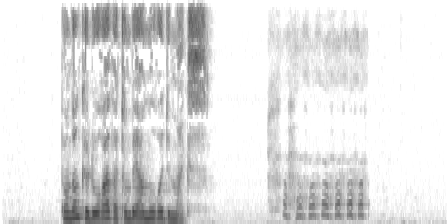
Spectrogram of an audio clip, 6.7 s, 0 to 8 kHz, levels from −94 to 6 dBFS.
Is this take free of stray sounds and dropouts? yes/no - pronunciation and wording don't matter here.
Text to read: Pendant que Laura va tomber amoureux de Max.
no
